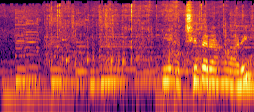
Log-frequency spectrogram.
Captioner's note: stirring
